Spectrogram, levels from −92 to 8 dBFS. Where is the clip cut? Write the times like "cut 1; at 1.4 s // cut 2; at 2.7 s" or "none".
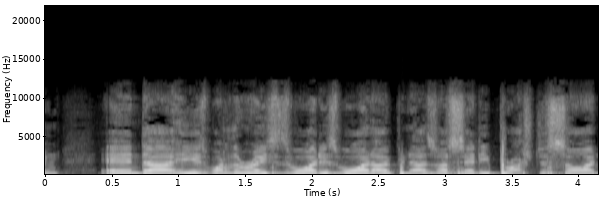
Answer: none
